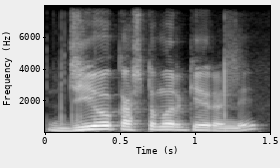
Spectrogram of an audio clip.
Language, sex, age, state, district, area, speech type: Telugu, male, 30-45, Andhra Pradesh, Guntur, urban, spontaneous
